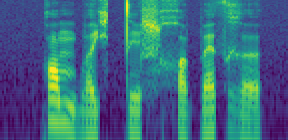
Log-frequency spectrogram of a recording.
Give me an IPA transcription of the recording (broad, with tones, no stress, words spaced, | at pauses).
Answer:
kɔ˦mbɜ˨ç ti˨ɬχɵ˨pɛ˦θ ɣə˨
